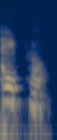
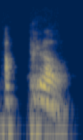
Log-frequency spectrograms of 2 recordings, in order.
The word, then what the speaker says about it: April: How do you say April in Afrikaans? You spell it the same, but you say April. April. Okay, say it, April.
